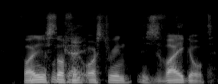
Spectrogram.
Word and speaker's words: Zweigelt: And Gelt meaning like Yiddish for money. Like guilt.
